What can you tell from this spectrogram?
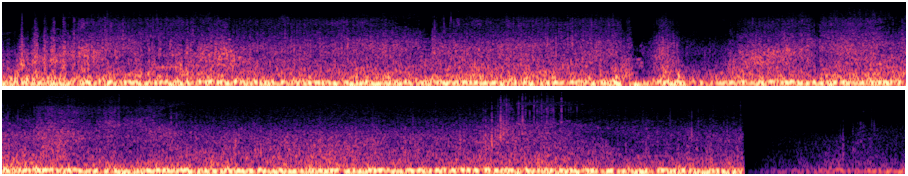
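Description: Wind buffeting the camera microphone during a tandem parachute descent under canopy: a loud, steady rumble. It drops away suddenly near the end as the pair comes in to land.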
